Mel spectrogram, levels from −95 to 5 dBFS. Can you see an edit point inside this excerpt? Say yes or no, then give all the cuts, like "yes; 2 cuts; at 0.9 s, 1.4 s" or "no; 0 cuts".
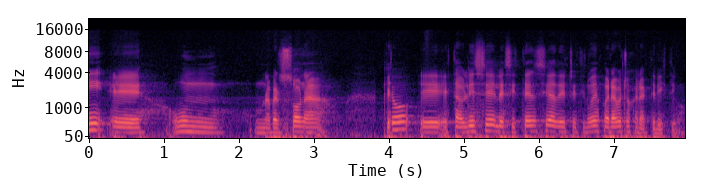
no; 0 cuts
